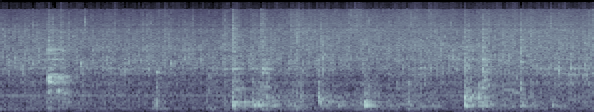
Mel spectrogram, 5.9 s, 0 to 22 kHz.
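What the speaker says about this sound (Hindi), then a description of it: "फिर इसको 2 से 3 मिनट आपने फ्राई करना है" Chicken for a desi murgh curry fries in a pan with a steady, close sizzle, punctuated by several clinks and scrapes of stirring spread across the span, no voices.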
